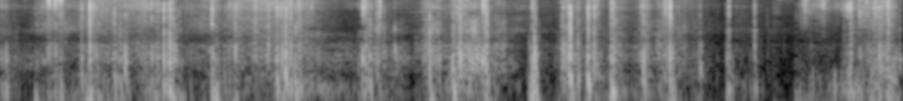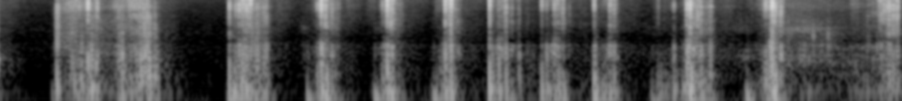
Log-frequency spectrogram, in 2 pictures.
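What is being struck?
Small faux leather purse with stitched appliqué.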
